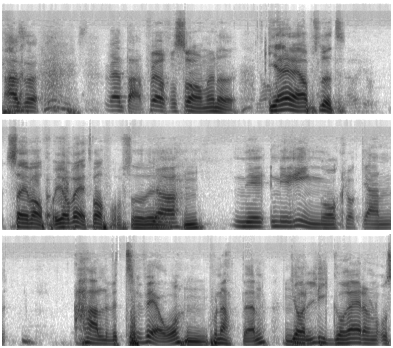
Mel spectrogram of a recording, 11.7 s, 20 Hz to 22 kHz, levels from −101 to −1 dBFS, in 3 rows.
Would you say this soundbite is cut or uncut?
uncut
